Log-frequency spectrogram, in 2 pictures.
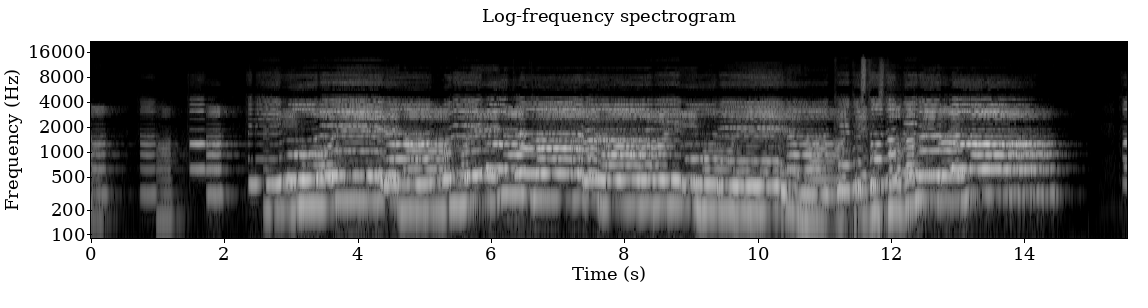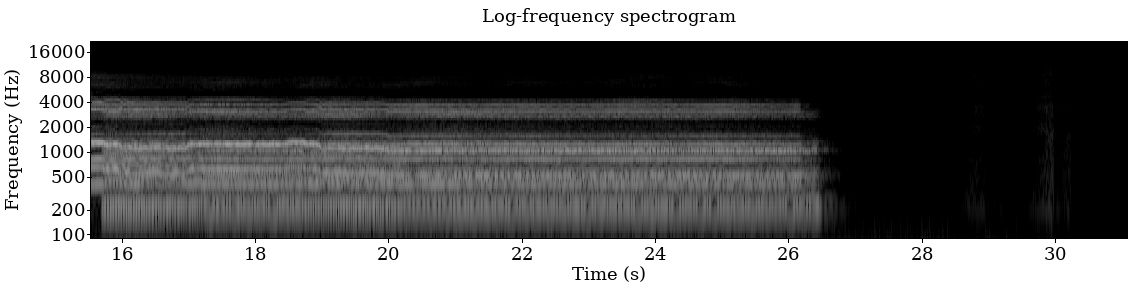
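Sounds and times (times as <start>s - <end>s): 
four voices singing: 0.9s - 14.5s, 15.5s - 26.6s.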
